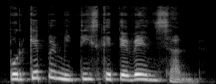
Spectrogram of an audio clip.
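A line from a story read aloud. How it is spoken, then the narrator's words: Pleading stammer. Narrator (Spanish): balbuceó una garganta suplicante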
